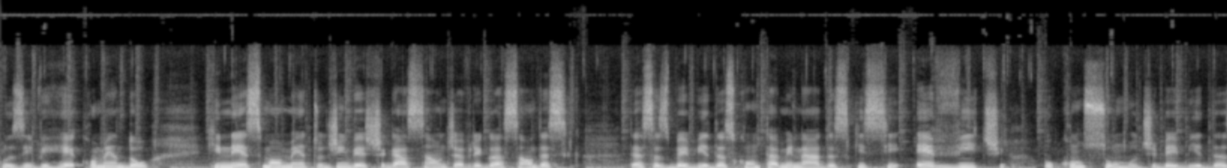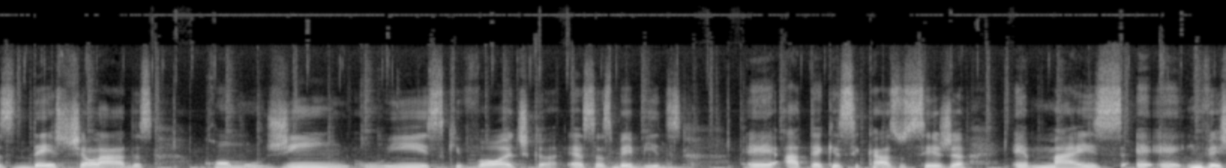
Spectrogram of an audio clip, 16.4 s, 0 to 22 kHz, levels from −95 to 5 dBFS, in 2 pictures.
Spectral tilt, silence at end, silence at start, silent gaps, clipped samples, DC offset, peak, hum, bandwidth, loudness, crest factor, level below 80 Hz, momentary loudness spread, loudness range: -4.5 dB/octave; 0 s; 0 s; none; under 0.1%; under 0.1%; -2 dBFS; none; over 20 kHz; -17 LUFS; 16 dB; -36 dBFS; 8 LU; 2 LU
